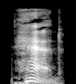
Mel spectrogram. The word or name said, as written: had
